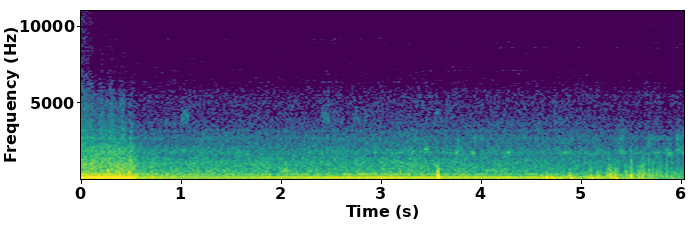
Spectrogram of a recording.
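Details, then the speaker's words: RV rooftop AC fan motor after replacing a motor with dry bearings with an identical one: steady low smooth hum, no grinding or squeal, normal operation. "Now that's how they're supposed to sound."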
